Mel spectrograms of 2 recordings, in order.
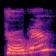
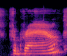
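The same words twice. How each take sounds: First: "program" with PRO lifted and stressed; noun stress. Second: "program" with GRAM stressed and drawn out; verb stress. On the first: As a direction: hit the first syllable of "program". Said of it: "é o substantivo". ("program" com acento na primeira sílaba) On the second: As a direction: land on the last syllable of "program". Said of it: "é o verbo". ("program" com acento na última sílaba) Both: Shown as a demonstration.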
